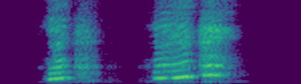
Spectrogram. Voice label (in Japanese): 女の子台詞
